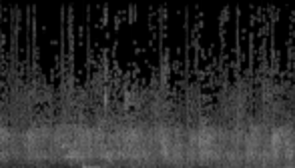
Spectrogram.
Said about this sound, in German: Ein Applaus für euch und für mich und fürs ganze Team. Herzlich willkommen zum Blue Moon.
